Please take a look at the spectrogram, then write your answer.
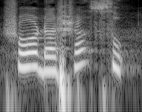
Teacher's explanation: षोडशसु यहाँ पर आप देखें तीनों ही सकार इकट्ठे हुए हैं, इसलिए उच्चारण में थोड़ी कठिनाई होगी पर अभ्यास करने पर यह भी सरल हो जाएगा। शो मूर्धन्य है, दश में तालव्य सकार हैं और सु में दंत्य सकार हैं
